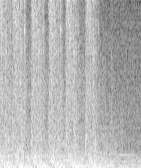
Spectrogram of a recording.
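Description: Rapid pistol gunfire from the TV series Lost, a burst of sharp repeated cracks in quick succession over dense, loud noise that thins out toward the end.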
